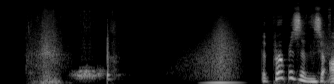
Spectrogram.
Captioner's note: air whooshing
